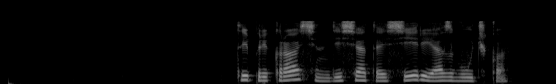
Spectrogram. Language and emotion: Russian, neutral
